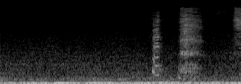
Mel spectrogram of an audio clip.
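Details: A quick sharp intake then a forceful noisy burst with a smaller trailing burst over low background rumble: a sneeze from a K-pop idol caught on camera.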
